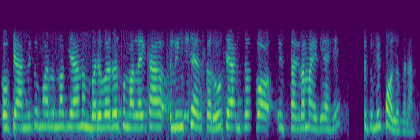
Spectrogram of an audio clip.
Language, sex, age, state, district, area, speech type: Marathi, female, 18-30, Maharashtra, Kolhapur, urban, conversation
